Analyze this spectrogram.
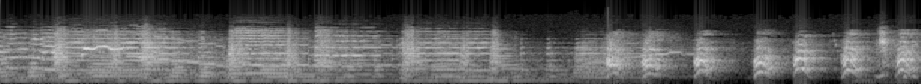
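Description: A dog gives long, drawn-out howling tones, then breaks into a rapid run of many sharp, loud barks in quick rhythm.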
